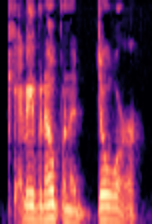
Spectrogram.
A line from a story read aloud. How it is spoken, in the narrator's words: mutters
